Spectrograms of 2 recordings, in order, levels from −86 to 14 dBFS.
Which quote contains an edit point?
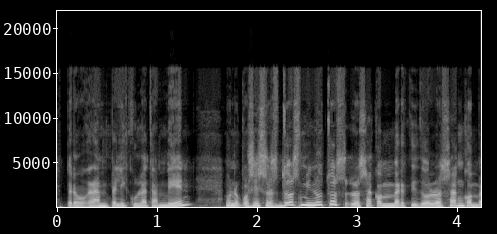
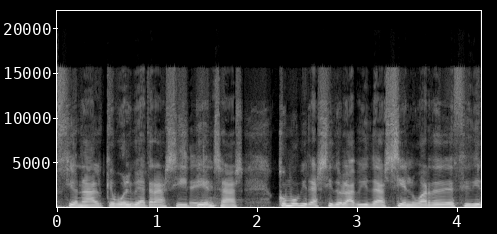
first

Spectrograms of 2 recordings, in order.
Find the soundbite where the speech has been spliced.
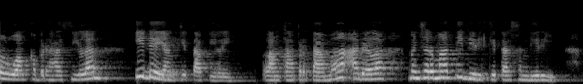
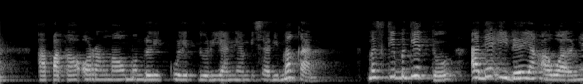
first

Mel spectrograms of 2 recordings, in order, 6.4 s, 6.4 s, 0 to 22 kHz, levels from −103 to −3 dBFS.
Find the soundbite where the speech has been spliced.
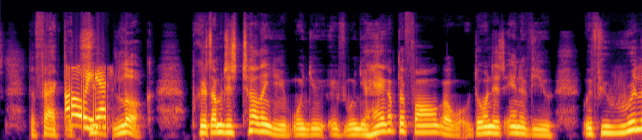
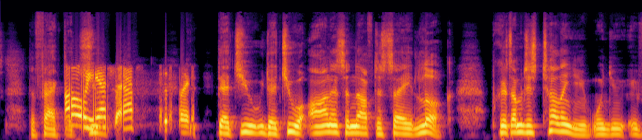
first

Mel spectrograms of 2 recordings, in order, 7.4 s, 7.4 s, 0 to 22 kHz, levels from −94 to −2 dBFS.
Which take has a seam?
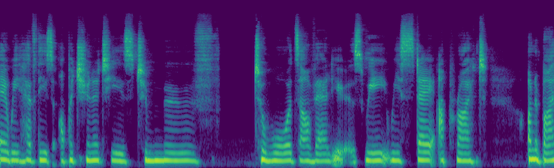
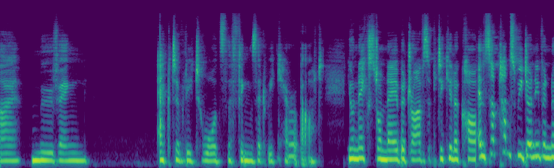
second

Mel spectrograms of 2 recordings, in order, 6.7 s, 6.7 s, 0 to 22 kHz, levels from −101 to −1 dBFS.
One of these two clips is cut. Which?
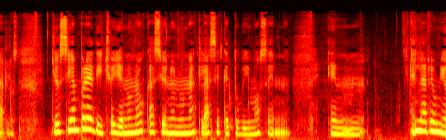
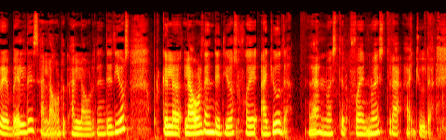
second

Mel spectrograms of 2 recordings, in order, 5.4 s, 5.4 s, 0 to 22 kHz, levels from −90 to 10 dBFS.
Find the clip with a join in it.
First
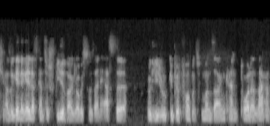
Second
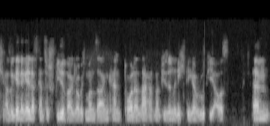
second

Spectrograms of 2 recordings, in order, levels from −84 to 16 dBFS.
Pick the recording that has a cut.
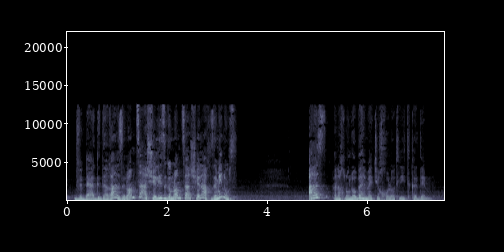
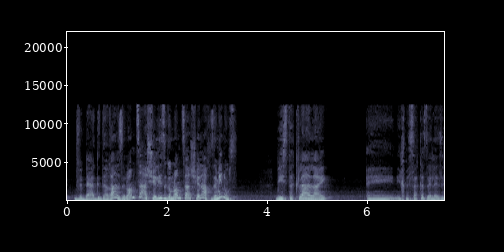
second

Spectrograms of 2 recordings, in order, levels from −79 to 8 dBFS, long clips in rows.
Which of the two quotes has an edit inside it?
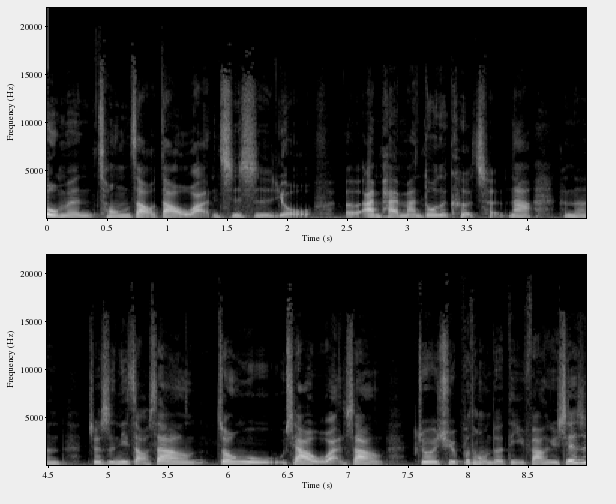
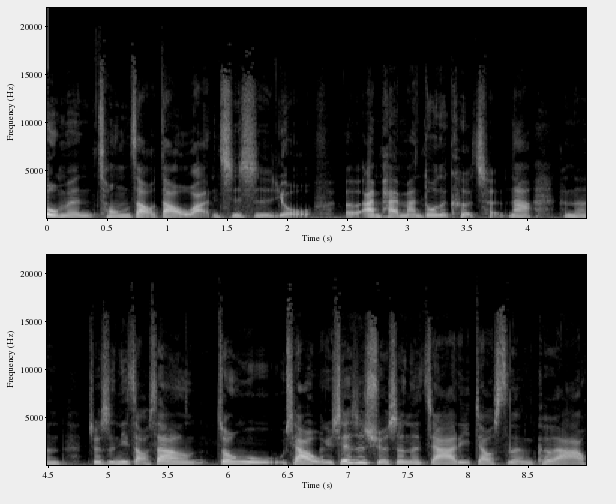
second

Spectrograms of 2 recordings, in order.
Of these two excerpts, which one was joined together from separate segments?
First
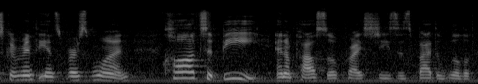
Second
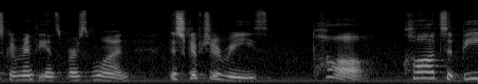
first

